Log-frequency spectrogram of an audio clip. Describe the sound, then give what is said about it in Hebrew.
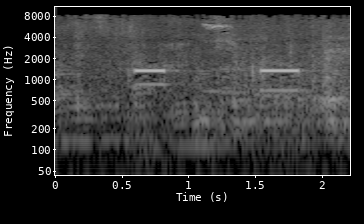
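Two telephone keypad touch-tones sound as a password is keyed in on a phone line, each a steady, fairly loud beep lasting about a quarter second, spaced roughly a second apart over a low murmur of background noise. “נא הקישו את הסיסמה שלכם ואחר כך סולמית.”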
